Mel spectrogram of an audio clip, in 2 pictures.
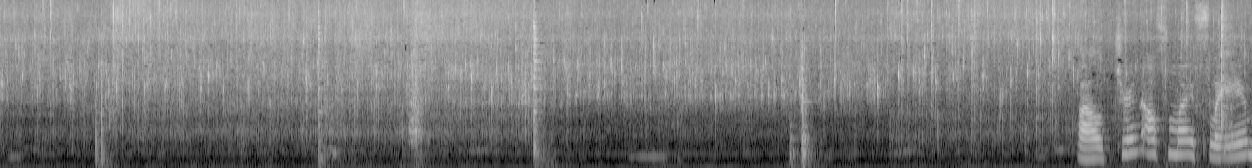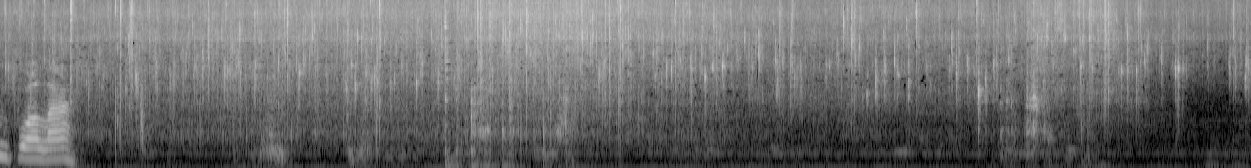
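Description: A plastic spatula scrapes and taps against a frying pan.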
